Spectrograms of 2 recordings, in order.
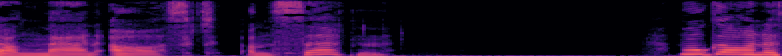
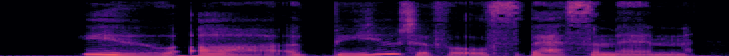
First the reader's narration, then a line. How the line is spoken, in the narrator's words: purred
